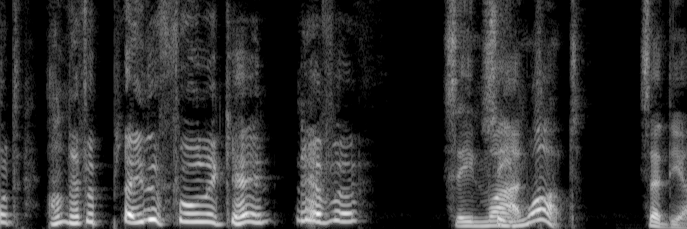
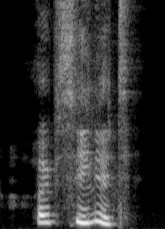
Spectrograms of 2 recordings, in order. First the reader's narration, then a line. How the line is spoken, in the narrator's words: said Hurst, with a hysterical sob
